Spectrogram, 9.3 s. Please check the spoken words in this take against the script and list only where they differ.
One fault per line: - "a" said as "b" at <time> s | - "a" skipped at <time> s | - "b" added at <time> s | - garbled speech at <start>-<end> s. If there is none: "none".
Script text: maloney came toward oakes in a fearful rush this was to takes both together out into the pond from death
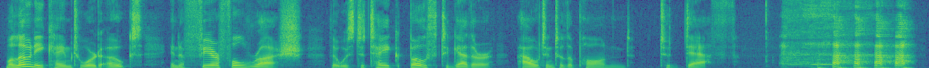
- "this" said as "that" at 3.3 s
- "takes" said as "take" at 3.6 s
- "from" said as "to" at 6.6 s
